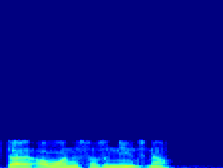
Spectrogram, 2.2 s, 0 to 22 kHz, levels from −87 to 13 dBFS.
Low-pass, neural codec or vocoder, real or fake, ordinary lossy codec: 3.6 kHz; codec, 16 kHz in and 24 kHz out, 0.4 kbps, LongCat-Audio-Codec, two codebook decoder; fake; none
